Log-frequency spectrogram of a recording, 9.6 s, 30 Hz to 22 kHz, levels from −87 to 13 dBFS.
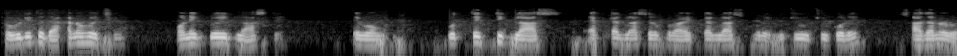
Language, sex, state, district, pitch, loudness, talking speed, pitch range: Bengali, male, West Bengal, Jhargram, 120 Hz, -19 LUFS, 130 wpm, 115-135 Hz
